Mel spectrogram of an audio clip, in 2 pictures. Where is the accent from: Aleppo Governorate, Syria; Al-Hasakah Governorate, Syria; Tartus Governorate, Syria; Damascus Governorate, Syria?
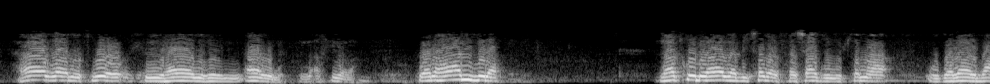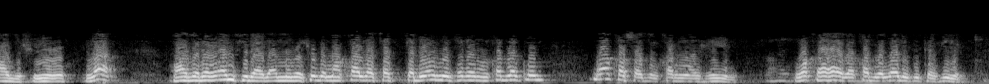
Damascus Governorate, Syria; Damascus; وبعض المشايخ عندنا في دمشق الشام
